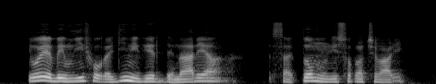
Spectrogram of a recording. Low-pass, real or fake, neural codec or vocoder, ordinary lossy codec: 7.2 kHz; fake; codec, 16 kHz, 0.5 kbps, FunCodec, trained on Chinese and English, 25 frames a second; none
